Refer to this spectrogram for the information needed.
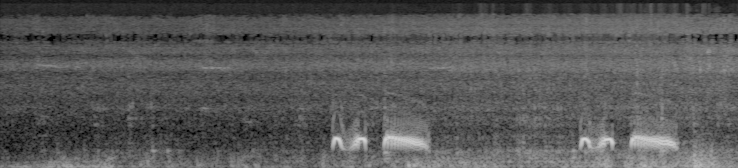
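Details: Strong wind blows for several seconds before a spotted dove sings two phrases, each a quick doubled note followed by a long hollow coo, roughly two and a half seconds apart.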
